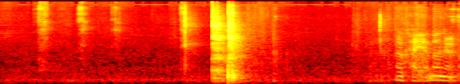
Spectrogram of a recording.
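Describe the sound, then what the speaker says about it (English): Scissors trim back a fabric seam allowance on a sewn bag, making a few sharp close snips in the middle, followed by a voice talking. "I am going to trim back this seam allowance."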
